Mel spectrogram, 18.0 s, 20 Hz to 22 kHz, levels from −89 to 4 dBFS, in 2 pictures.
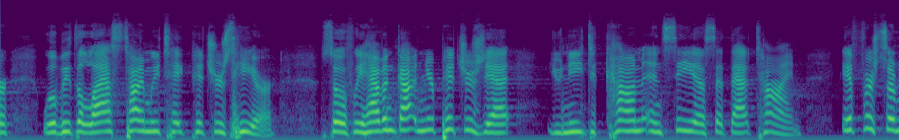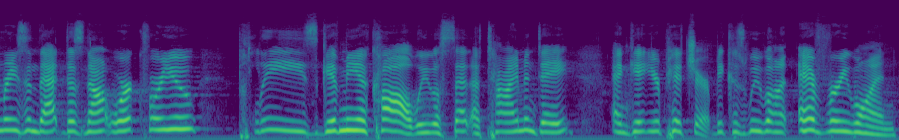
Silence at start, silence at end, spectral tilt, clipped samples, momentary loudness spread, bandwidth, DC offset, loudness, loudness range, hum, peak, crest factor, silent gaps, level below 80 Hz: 0 s; 0.05 s; -5 dB/octave; under 0.1%; 11 LU; 12 kHz; under 0.1%; -23 LUFS; 4 LU; none; -4 dBFS; 18 dB; none; -52 dBFS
